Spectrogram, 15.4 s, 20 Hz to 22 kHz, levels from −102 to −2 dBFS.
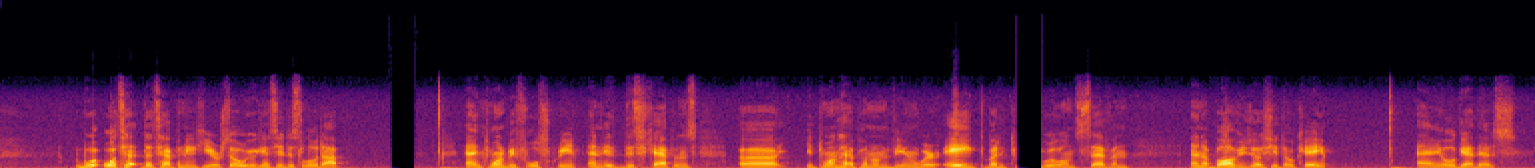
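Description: At 3.89 s and again at 10.14 s the audio drops into a 250 ms hole: a gap between chunks. The audio arrives in 6-second blocks and silence is inserted at each join, so the material is delayed and interrupted rather than lost.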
